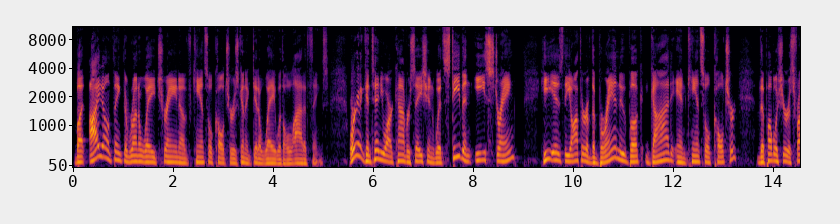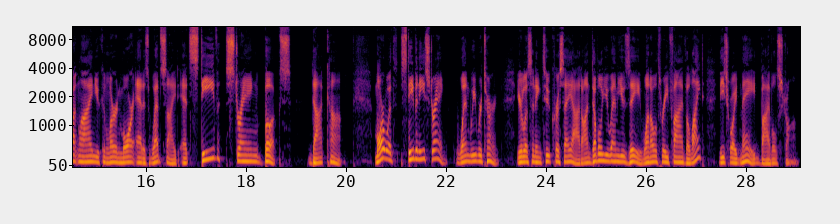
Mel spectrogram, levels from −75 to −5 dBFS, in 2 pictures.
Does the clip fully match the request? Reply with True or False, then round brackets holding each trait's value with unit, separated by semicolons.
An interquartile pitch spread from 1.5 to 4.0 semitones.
False (4.6 semitones)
